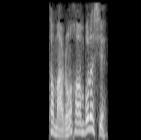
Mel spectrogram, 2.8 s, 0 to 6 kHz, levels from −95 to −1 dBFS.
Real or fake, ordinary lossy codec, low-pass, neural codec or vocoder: fake; MP3, 32 kbps; 5.4 kHz; codec, 16 kHz in and 24 kHz out, 0.4 kbps, LongCat-Audio-Codec, two codebook decoder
